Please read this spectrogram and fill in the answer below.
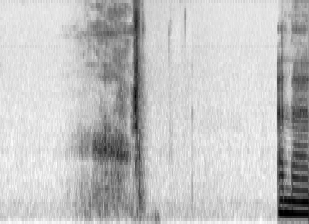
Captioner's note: pencil scratching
